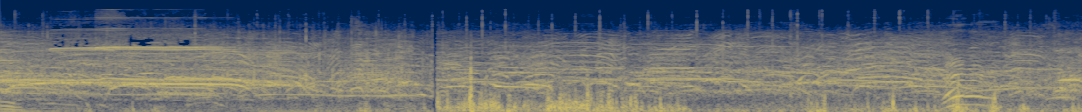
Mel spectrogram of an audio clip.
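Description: Spectators and sideline players at a youth football game shouting and cheering as a play runs, many voices overlapping. A high steady tone is held for about two seconds near the start, and the shouting gets louder about halfway through.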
